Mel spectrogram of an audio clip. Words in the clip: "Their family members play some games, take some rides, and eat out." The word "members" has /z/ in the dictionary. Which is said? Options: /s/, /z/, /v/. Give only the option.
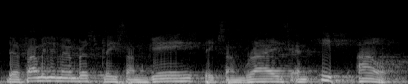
/s/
